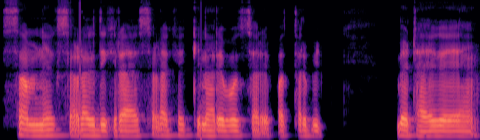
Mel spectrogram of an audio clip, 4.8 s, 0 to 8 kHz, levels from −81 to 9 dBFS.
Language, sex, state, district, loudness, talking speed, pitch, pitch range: Hindi, male, Uttar Pradesh, Hamirpur, -19 LUFS, 200 wpm, 115 Hz, 110-115 Hz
